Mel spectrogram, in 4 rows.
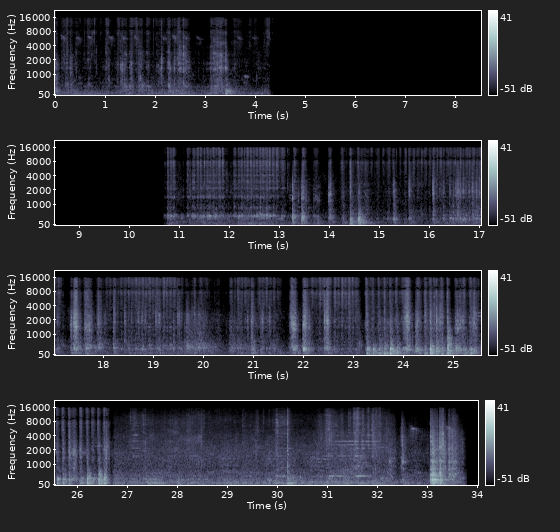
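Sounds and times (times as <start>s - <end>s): hand tool scraping rusty metal: 30.8s - 32.3s.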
